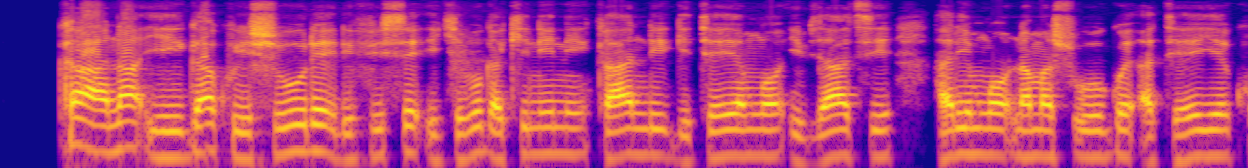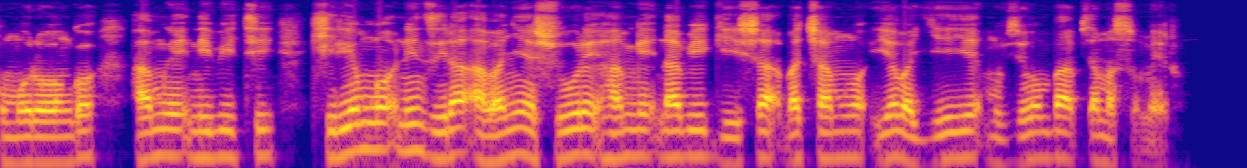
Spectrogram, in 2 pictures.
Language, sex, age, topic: Rundi, male, 25-35, education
